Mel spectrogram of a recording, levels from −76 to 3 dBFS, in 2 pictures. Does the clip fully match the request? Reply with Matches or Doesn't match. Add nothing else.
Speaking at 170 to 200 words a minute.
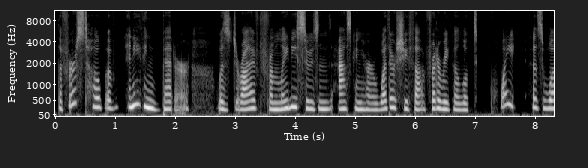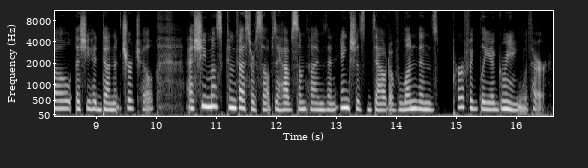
Doesn't match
